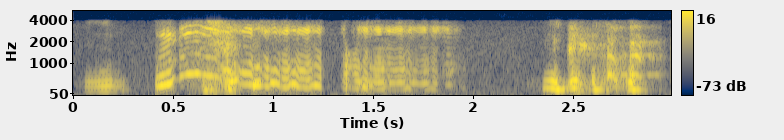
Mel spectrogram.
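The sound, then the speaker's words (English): A person imitates a horse's whinny: a loud, wavering, bleating cry in a few quick bursts, the longest in the middle, with short pauses between them. “can I get a horse sound out of you?”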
